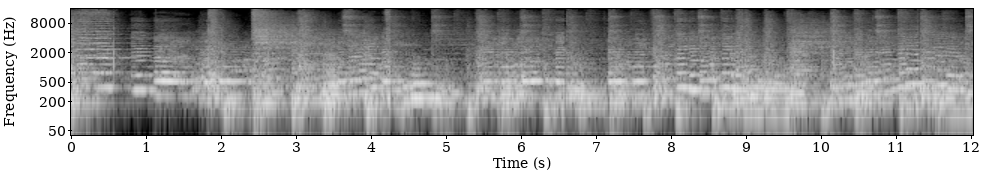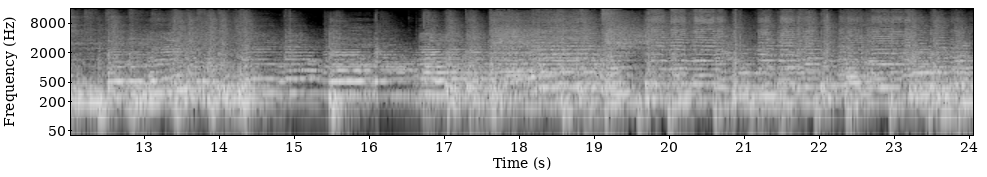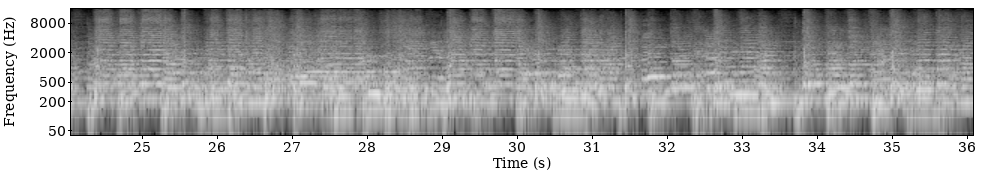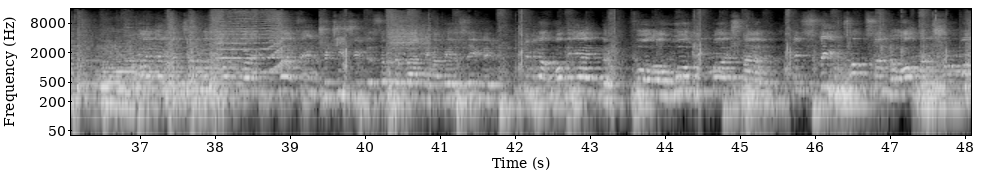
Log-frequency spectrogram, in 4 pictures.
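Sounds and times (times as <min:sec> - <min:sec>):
steady drum beat: 0:00.0 - 0:00.6, 0:01.6 - 0:48.0
brass band playing: 0:00.0 - 0:48.0.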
